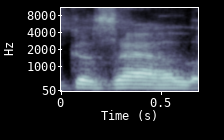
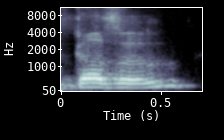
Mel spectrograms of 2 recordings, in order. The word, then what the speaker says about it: ghazal: He introduced an Indian formal verse structure called ghazal, mispronounced in America as gazelle or gazelle, which is difficult for us to hear, but it's ghazal.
